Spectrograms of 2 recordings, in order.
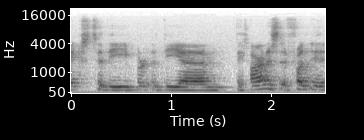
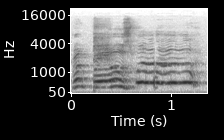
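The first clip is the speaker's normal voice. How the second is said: loud, high singsong whoop; hammed-up bro celebration; whooping bro cheer; 7 dB louder, much slower than usual. Game master acts out a high five, whooping.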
